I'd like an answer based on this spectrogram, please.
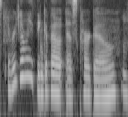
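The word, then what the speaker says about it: escargot: It's pronounced es cargo, but you read it like on the page that says Essargot.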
